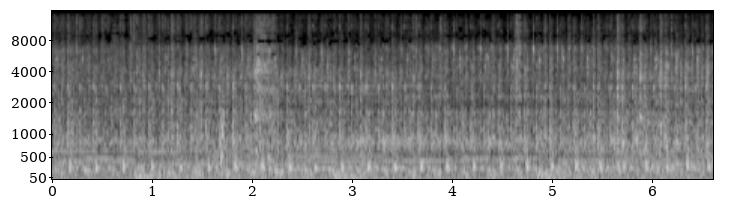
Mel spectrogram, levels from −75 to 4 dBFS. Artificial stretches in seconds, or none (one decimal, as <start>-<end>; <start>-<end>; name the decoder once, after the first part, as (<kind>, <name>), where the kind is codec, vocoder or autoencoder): 1.4-2.6 (vocoder, BigVGAN v2); 4.4-5.0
